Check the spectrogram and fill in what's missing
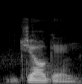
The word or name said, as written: jogging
